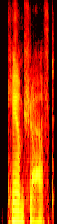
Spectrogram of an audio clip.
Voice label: "camshaft", American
